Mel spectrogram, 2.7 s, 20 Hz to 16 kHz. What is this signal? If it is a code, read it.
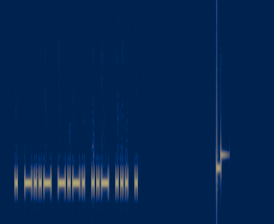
Morse code, heard as a keyed tone, about 54 wpm, 700 Hz. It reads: EXCUSE
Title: Sentences from Top 700 Words - New Word Drill - 50wpm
